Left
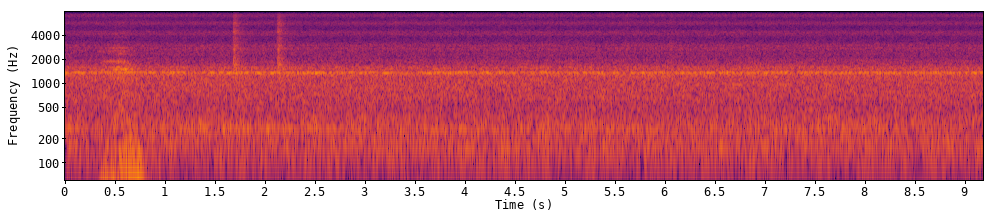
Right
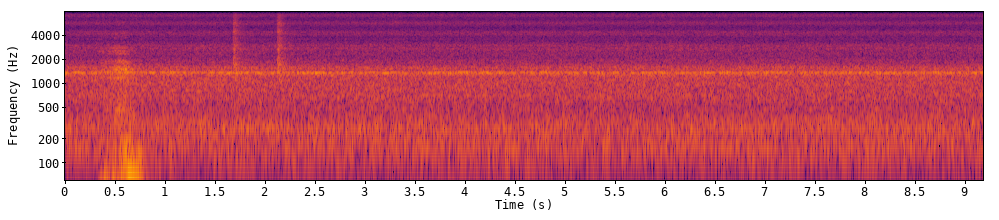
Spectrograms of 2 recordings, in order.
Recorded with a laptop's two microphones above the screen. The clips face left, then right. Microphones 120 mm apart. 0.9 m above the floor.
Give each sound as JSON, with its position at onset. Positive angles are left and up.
{"t": 0.3, "sound": "breathing", "side_deg": -50, "distance_m": 1.6}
